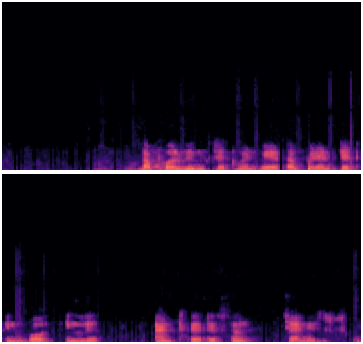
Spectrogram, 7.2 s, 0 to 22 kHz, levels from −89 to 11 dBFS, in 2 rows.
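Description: Nothing technically wrong can be heard in the speech recording, which holds steady throughout without any audible dropouts, distortion or interruptions.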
